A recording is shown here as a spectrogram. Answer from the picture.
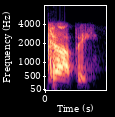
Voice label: affirmation, seal fem; vo; Counter Strike Model Pack; CS:GO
